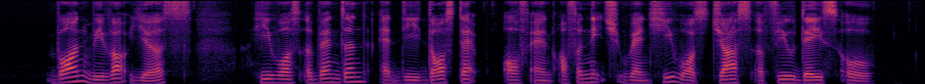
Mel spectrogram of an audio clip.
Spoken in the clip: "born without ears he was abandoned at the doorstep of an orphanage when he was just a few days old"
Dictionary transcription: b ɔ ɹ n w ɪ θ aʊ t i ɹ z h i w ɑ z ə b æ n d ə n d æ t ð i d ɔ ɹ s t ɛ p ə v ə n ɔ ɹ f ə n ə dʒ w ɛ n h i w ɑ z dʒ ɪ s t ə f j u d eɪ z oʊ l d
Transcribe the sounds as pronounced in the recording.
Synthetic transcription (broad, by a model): b ɔ n w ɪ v aʊ t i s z h i w ɑ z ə b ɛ n d ə n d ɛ t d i d ɔ s t ɛ p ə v ə n ɔ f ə n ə tʃ w ɛ n h i w ɑ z dʒ ɪ s t ə f j u d eɪ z oʊ l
